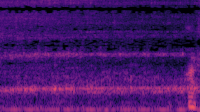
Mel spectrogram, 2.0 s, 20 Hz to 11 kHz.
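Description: Fuel injectors on a homemade flow bench held open, spraying test fluid into glass jars with a steady hiss and a faint steady tone underneath, bleeding off the 58 psi rail pressure.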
